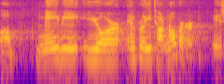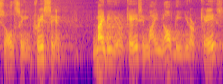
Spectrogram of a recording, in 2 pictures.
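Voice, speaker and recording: In a Barcelona accent, a man talks at a fairly slow pace with a fairly high pitch, ordinary pitch variation, and big swings in loudness. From Spain, Barcelona. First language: Spanish. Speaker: market research analyst. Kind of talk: conference presentation. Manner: frequent fillers and restarts.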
